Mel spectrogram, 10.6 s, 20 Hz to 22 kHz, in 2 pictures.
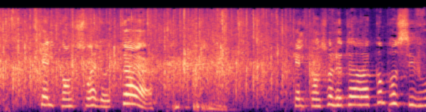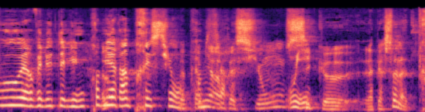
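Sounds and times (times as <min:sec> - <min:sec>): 
audience applause: 0:00.0 - 0:04.6
speech: 0:00.5 - 0:02.5, 0:03.7 - 0:10.6.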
